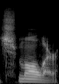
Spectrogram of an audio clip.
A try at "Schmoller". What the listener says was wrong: Schmüller. Yeah, with the OE there.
